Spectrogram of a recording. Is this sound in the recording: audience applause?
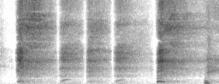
no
